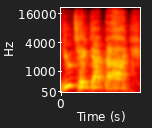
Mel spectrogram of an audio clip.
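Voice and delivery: slow, offended, affronted and indignant tone. Retelling a sitcom scene, imitating Sheldon's indignant outburst: Sheldon voice, indignant. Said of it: "and Sheldon goes".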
